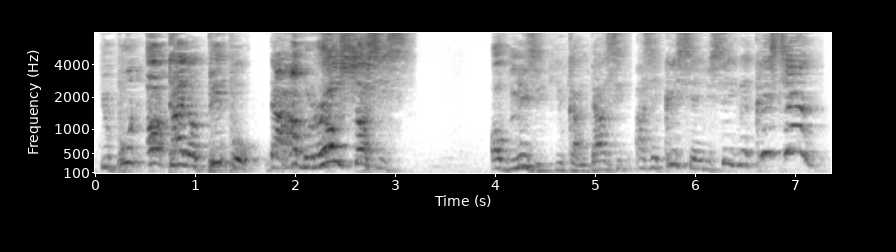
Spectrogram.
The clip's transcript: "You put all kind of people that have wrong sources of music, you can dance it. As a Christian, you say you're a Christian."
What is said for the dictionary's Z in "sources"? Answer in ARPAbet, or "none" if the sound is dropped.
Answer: S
